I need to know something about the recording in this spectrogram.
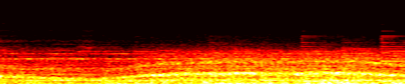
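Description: Low, dense drone of a dark horror film score, with a tone that slowly swells up and sinks back down.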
